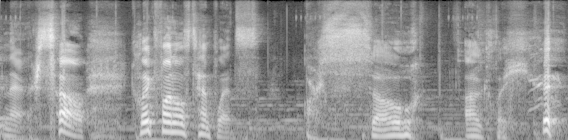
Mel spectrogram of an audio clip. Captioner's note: laughs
